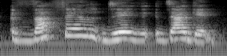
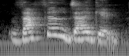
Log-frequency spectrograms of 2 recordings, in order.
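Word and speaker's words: Våffeldagen: In Sweden, this Waffle Day is known as Waffeldagen. Waffeldagen. I think I did a good job with that pronunciation, which sounded a lot like Varfrudagen, which is Our Lady Day, a day that celebrated the Virgin Mary's conception.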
